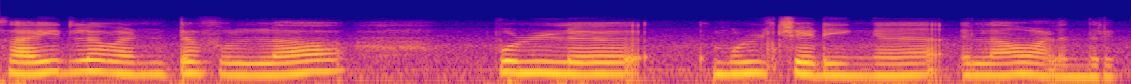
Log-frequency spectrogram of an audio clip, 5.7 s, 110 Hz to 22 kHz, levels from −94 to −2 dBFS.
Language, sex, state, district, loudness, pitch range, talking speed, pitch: Tamil, female, Tamil Nadu, Chennai, -16 LUFS, 205-230 Hz, 85 wpm, 215 Hz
